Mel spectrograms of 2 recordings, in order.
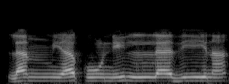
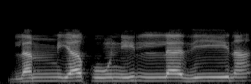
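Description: Both takes have the same delivery.

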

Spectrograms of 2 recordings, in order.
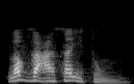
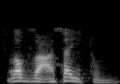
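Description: No difference in how they are said.

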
